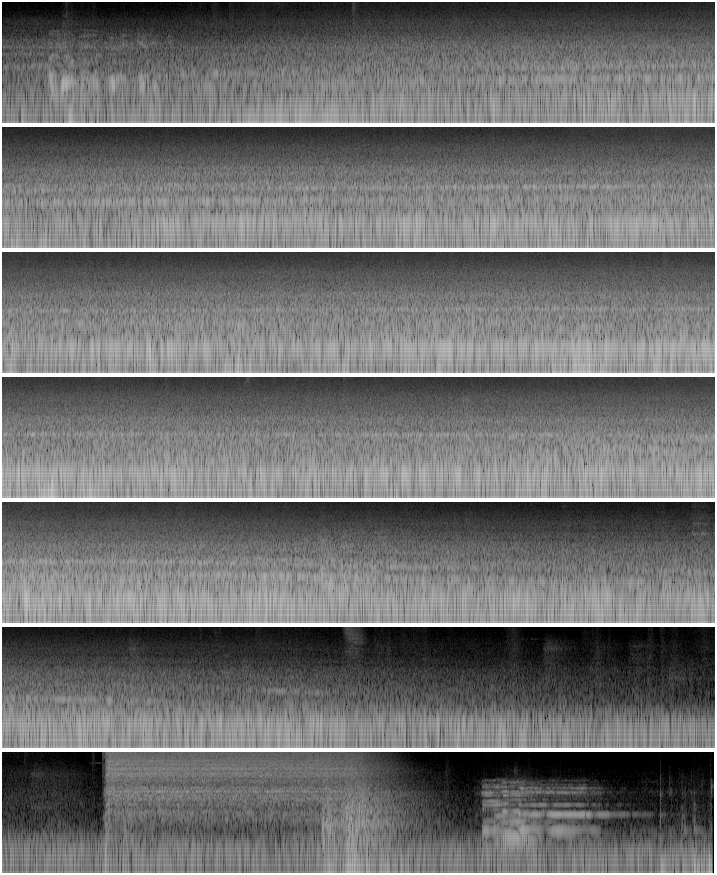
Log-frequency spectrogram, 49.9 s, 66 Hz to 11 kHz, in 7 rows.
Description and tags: Budapest Metro M1
H1 Zoom. M1 metro in Budapest - 2nd oldest underground in the world rickety old train on old line underground
Metro, Ride, Subway, Train, Trains, Transport, Underground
